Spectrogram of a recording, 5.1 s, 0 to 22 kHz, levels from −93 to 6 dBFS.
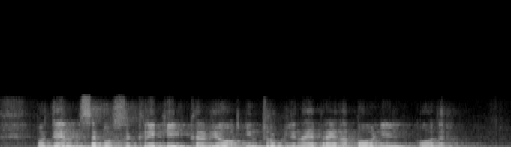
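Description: From start to end, the speech carries plainly audible AMR wideband (HD Voice) codec damage. The roughness and rasp suggest a low rate near 8.85 kbit/s. Nothing sounds above 7.5 kHz.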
